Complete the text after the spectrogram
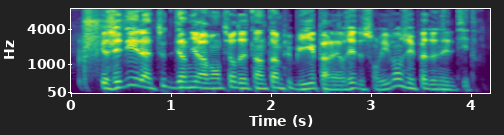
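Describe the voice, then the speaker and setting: A man's voice: medium pitch, fast talker, a bit bright, breathy edge, no room sound. A man hosting a radio quiz show in a playful, teasing way.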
